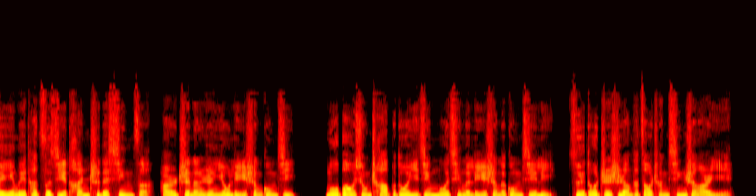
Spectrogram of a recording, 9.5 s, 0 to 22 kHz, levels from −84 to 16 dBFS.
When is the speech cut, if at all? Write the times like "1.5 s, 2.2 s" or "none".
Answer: 3.8 s, 7.1 s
